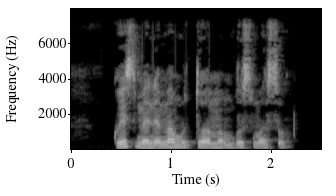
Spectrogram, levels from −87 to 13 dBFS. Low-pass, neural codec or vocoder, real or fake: 7.2 kHz; none; real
